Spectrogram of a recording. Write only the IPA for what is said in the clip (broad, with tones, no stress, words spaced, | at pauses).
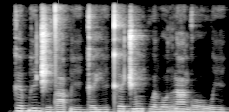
ke˦bi˦ d͡ʒi˨da˨ɓiː˨ɡe˨ ji˨˦kʰe˦d͡ʒũ˦ kʷɛ˦βo˦ rã˦ɡoː˨ wi˨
